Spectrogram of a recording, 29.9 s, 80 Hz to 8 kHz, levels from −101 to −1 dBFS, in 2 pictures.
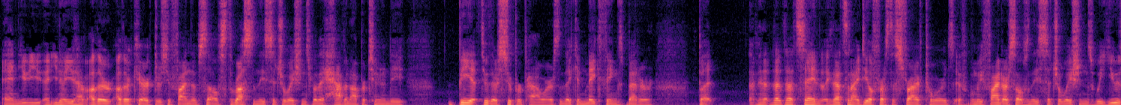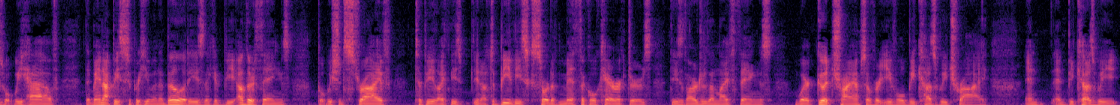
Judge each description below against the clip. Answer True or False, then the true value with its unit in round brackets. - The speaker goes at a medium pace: False (215 wpm)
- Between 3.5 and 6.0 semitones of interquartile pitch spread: False (2.9 semitones)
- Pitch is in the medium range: False (120 Hz)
